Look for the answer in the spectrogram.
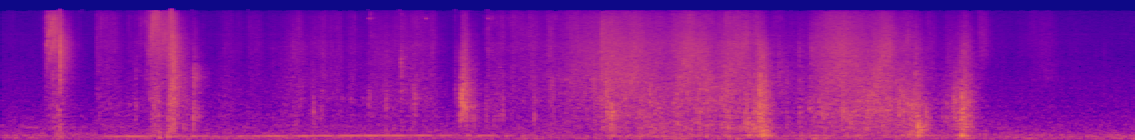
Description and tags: Undressing-polyester-pants
Undressing polyester pants.
polyester, clothing-and-accessories, undressing, pants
